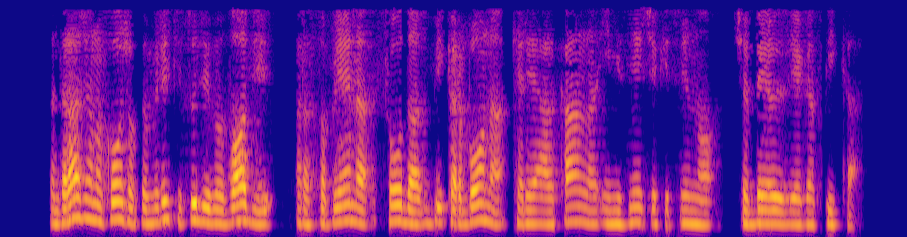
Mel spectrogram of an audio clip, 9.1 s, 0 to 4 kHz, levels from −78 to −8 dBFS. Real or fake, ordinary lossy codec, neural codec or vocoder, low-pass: fake; AAC, 16 kbps; codec, 24 kHz, 0.9 kbps, DualCodec; 3.6 kHz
